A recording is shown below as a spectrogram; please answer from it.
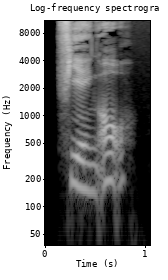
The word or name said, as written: fjerdingår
